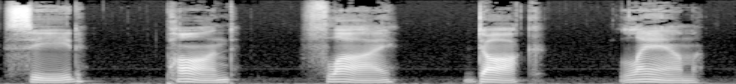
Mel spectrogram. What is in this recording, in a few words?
"seed" "pond" "fly" "dock" "lamb"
